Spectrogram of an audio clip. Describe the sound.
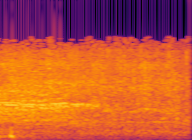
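Applause breaks out in response to a lecturer's remark, a dense, loud wash of many hands clapping that holds steady for the whole two seconds, with no clear voices over it.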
